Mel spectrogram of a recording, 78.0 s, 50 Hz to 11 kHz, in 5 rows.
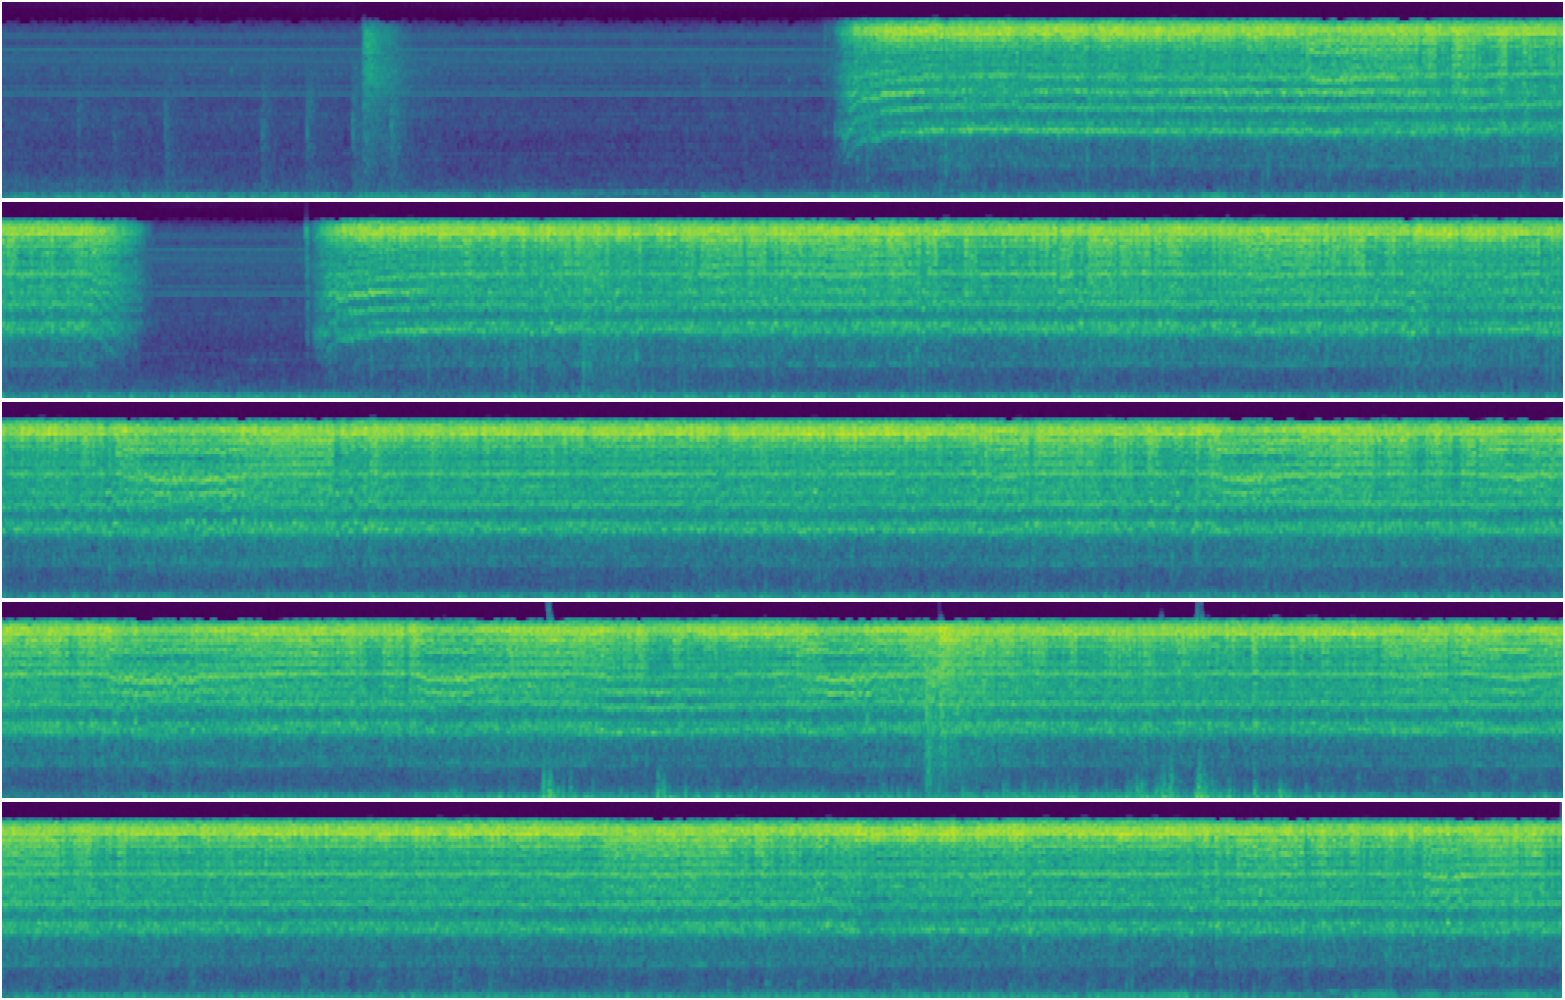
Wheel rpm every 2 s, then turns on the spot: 0, 0, 0, 0, 80, 160, 160, 160, 90, 50, 160, 170, 170, 170, 160, 170, 160, 170, 170, 170, 170, 170, 170, 170, 160, 170, 160, 160, 170, 170, 170, 160, 170, 170, 170, 170, 170, 170, 160.
none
